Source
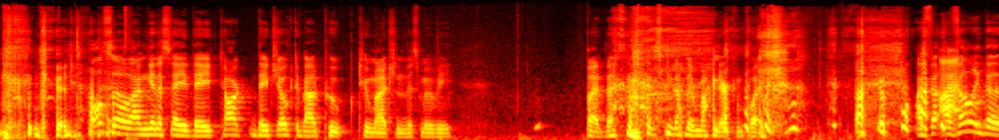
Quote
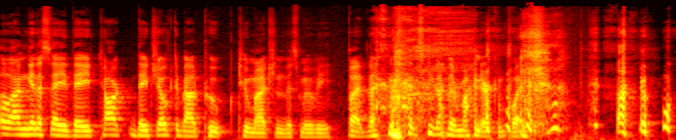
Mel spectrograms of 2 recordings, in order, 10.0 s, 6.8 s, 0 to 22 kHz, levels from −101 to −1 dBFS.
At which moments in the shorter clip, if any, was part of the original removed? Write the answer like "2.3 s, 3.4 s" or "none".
3.3 s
